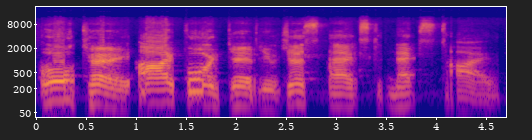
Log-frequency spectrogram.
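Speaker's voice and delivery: a big forgiving giant rumbling down; low pitch-shifted giant, slow and kind; giant through voice box. Acted. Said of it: "and he says".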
